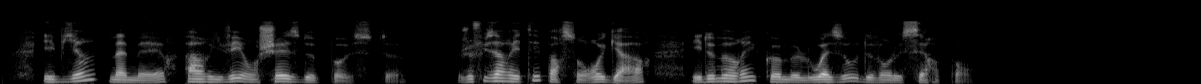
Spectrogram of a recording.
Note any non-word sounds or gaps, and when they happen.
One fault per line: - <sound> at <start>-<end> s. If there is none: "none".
none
